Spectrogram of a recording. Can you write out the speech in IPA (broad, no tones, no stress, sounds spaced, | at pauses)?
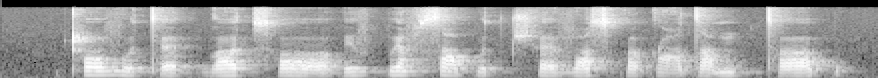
ʈʰ ɔ v o tʼ ɜ k ɡ ɒ t͡sʰ ɔ | ɪ v p ɘ v sˤ ɜ p o t t͡ʃʰ ɜ v ɒ sˤ k o k ʕ ɪ tˤ ɘ m ɪ p tʰ ɒ p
